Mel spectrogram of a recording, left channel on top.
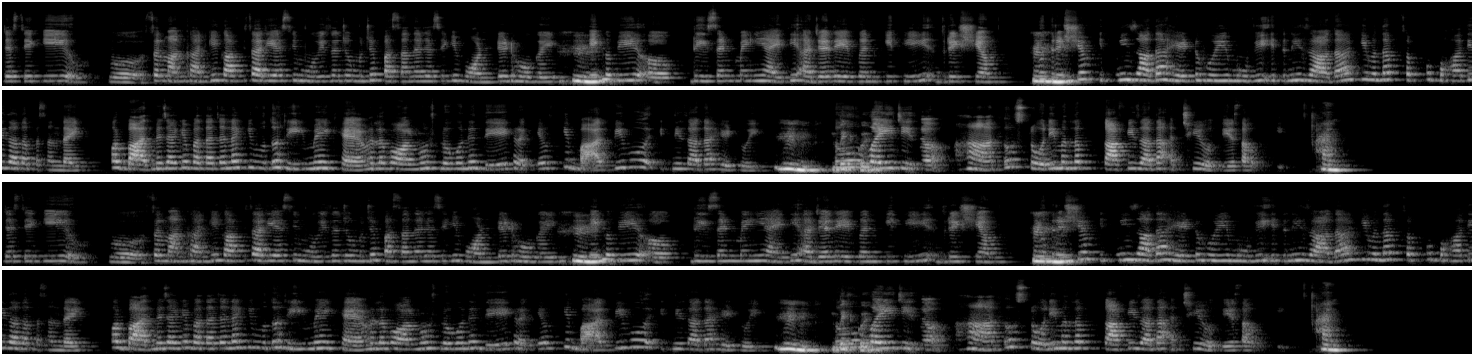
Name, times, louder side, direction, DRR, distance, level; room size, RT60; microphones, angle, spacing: voice 1, 0.0-5.5 5.9-10.0 10.4-10.9 11.1-15.5 15.8-22.3 23.0-27.3, left 3 dB, 50° left, 4 dB, 0.6 m, -30 dB
voice 2, 5.7-6.1 10.3-10.7 22.4-23.5 27.8-28.1, left 1 dB, 5° right, 2 dB, 0.4 m, -15 dB
3.8 x 2.3 x 2.5 m, 0.37 s
head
